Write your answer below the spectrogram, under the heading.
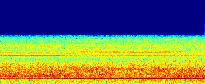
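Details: A steady, droning hum like an indoor appliance or engine runs throughout, with no animal voice.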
